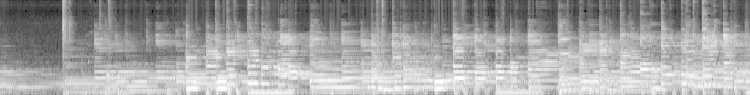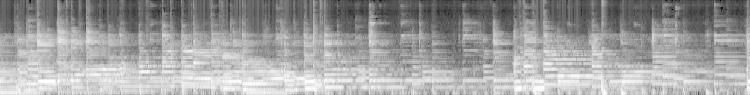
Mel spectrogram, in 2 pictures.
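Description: Steel-string acoustic guitar with a capo, played as a flowing instrumental of plucked, arpeggiated notes. A low bass note comes back about every five seconds.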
